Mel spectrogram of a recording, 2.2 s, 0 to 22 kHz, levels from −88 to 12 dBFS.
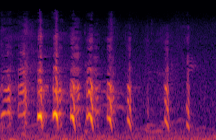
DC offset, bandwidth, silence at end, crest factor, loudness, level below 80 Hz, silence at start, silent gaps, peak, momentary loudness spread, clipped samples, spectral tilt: under 0.1%; 13.5 kHz; 0.1 s; 20 dB; -17 LUFS; -46 dBFS; 0 s; none; 0 dBFS; 16 LU; under 0.1%; -3 dB/octave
